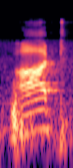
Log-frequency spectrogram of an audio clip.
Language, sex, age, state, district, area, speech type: Bengali, male, 45-60, West Bengal, Paschim Bardhaman, urban, read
